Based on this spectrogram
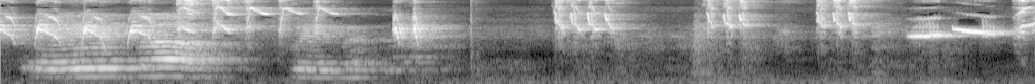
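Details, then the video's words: Tledekan gunung (Sunda robin) singing vigorously on a master recording made for training other birds, song full of fill phrases: dense harmonic chattering notes, then separated bursts of high buzzy trills and a final rising whistle. "Masteran TLEDEKAN GUNUNG gacor dor istimewa full isian"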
